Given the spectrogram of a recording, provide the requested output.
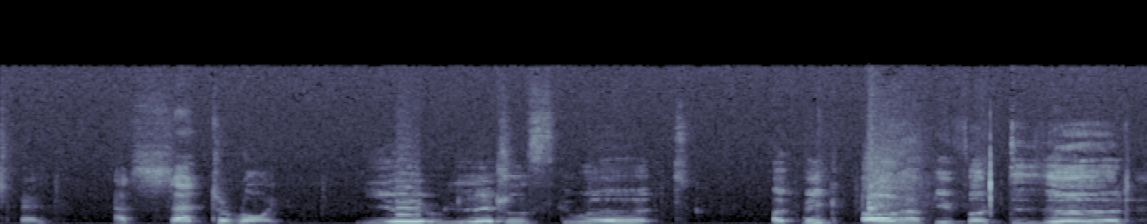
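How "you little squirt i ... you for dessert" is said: slow, loud, gloating threat; menacing anteater. Acted. Anteater corners Roy in the shed, menacing. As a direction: savor the threat.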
